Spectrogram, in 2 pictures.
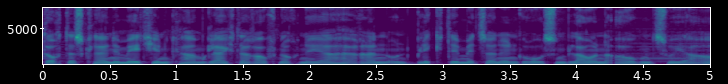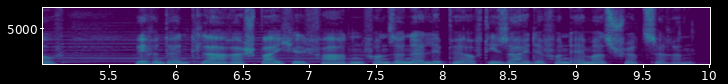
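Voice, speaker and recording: A man narrating a literary radio drama in a measured, composed storytelling manner. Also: fairly low pitch, fairly even intonation, vocal fry, faint music behind. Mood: measured, descriptive.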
